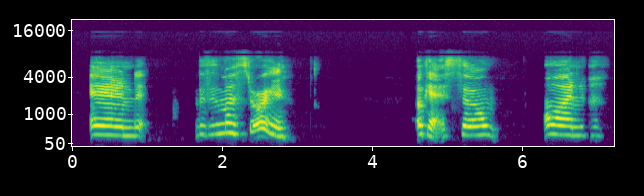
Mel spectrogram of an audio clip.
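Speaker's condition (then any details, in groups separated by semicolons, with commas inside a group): Cerebral palsy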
